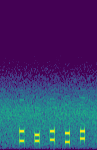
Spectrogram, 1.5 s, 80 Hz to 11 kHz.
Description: DTMF, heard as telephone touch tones, dialled by machine, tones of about 70 ms. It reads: 6492#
